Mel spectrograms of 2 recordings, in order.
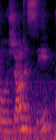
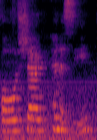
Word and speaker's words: O'Shaughnessy: And then the last name, it's pretty hard to pronounce, it's O'Shaughnessy. However, the teacher pronounced it as O'Shag-Hennessy, so we can see as well here that the number of letters in a word and the phones do not match.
